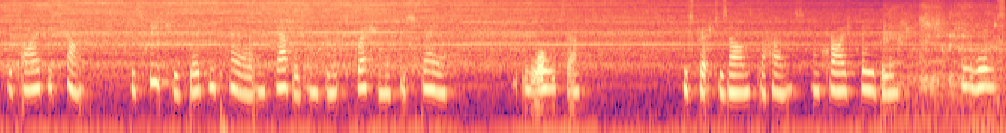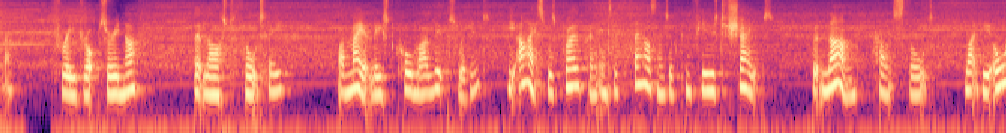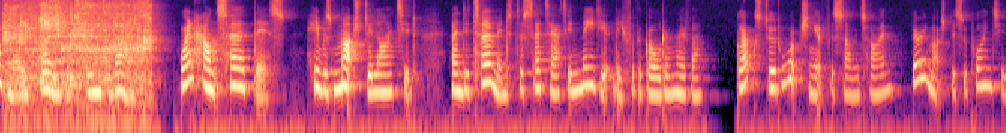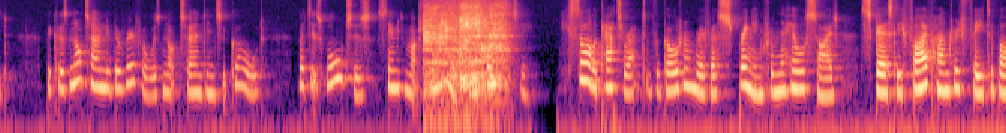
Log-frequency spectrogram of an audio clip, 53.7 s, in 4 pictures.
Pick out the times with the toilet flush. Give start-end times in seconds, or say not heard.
11.8-13.4, 26.9-28.9, 45.9-47.0.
